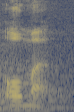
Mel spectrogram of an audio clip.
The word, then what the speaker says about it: Oma: Oma. Oma. Doma masih ingat ya orang bacanya doma sebenarnya tulisannya oma.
